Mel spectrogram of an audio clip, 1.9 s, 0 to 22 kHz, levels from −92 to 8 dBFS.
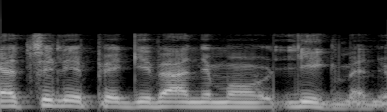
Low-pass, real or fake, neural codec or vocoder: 7.2 kHz; real; none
